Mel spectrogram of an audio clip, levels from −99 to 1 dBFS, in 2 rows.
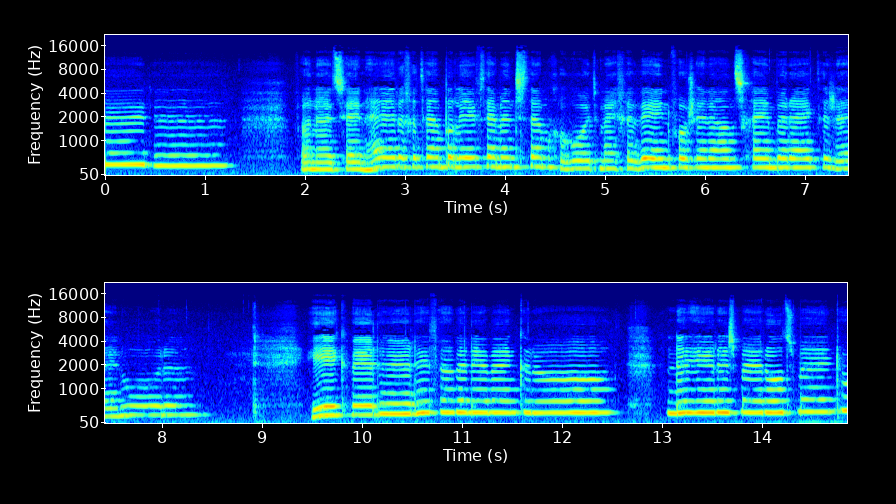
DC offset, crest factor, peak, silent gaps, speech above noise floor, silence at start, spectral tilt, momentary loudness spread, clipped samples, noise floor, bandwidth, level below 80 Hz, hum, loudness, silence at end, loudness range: under 0.1%; 14 dB; -22 dBFS; none; 28 dB; 0 s; -5 dB/octave; 13 LU; under 0.1%; -64 dBFS; 14 kHz; -70 dBFS; none; -37 LUFS; 0 s; 4 LU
